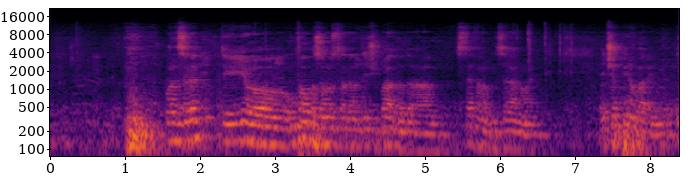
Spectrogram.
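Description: A man speaks loudly into a microphone through a loudspeaker, in an echoing room.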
